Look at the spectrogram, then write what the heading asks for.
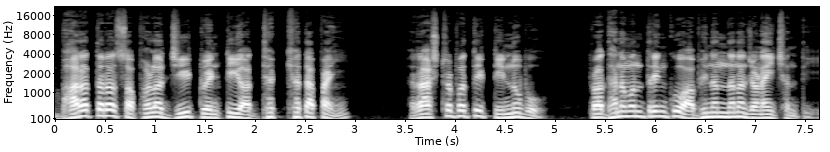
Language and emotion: Odia, neutral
